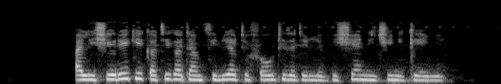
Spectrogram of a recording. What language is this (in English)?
Swahili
